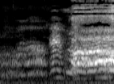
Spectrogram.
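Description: Amazon parrot giving a short, rising nasal note, then a loud, harsh, harmonic-rich scream that holds steady to the end.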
